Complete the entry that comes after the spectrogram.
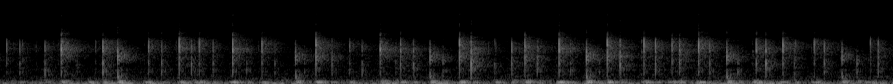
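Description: Fingertips slowly type on a 75% mechanical keyboard with ABS keycaps in a light blue plastic case. A steady run of crisp, clacky keystrokes gives bright clicks around 2 kHz, each dying away quickly, over a constant low hum.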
